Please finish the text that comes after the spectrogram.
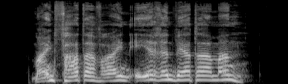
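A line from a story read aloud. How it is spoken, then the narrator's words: Excited voice cracking. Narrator (German): rief aus seine Stimme überschlug sich vor Erregung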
